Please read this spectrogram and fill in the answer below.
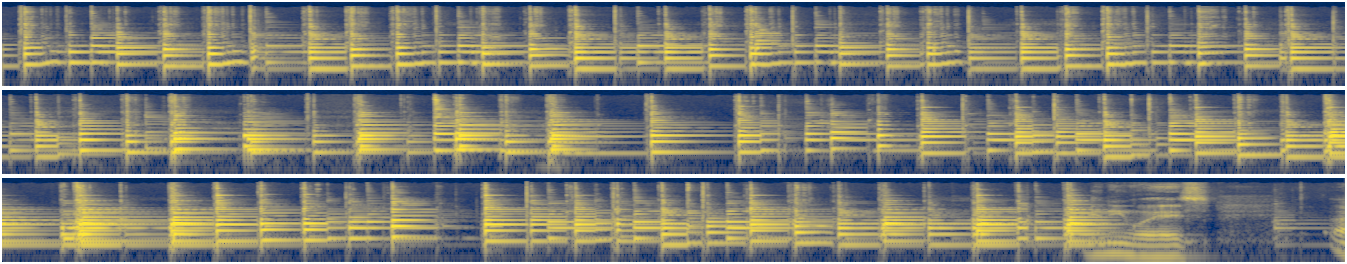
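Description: Banjo ukulele played clawhammer style: a quick, even run of plucked notes and downward brush strokes. It breaks off briefly about three-quarters of the way through, then stops just before the end.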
